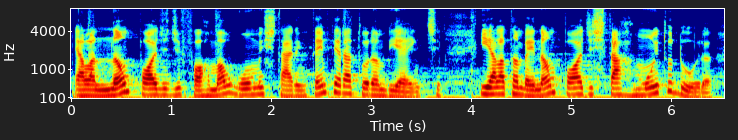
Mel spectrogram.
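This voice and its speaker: A Brazilian woman with a slightly low voice that sounds thin, reedy and cracked from flu. She guides viewers through a recipe in polite, scripted steps. Music plays faintly behind her narration. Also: moderate pace. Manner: polite, instructional address to viewers. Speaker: cooking channel host.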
